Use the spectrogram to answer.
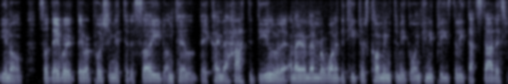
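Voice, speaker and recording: Speaking fairly quickly in a Cork accent, a man has a dark, mellow tone at a medium pitch, with a dry, close sound and no echo. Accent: Cork Irish. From Ireland, County Cork. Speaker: care leaver and youth advocate. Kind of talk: casual interview. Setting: video call.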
